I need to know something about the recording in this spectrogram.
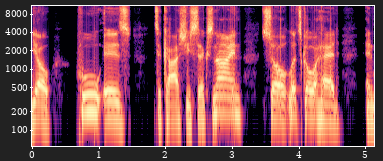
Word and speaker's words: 6ix9ine: So Danny Hernandez, born May 8th, 1996, known professionally as 6ix9ine, styled as 6ix9ine and pronounced 6ix9ine, and formerly as Tekashi 6ix9ine, is an American rapper.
